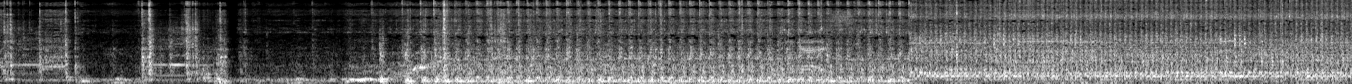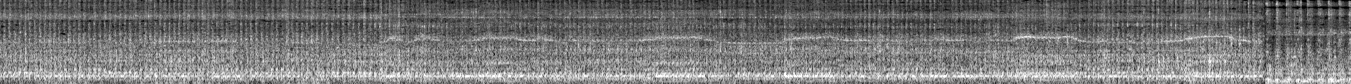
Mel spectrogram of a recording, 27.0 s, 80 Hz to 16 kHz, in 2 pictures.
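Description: Husqvarna Viking Topaz 40 sewing machine in embroidery mode, stitching out a design. A few clicks as it starts are followed by steady rapid stitching with motor whine. The sound changes about nine seconds in, and in the second half a high whine wavers up and down.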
